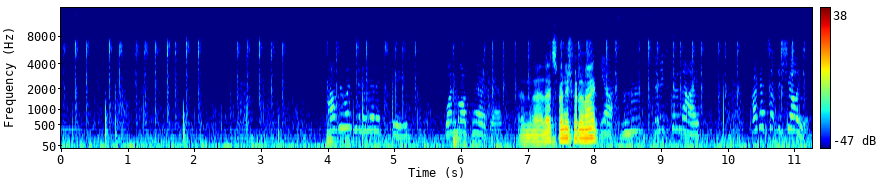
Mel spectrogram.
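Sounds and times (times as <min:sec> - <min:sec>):
keystroke clicks of someone typing a story: 0:00.0 - 0:11.2
speech: 0:04.2 - 0:08.8, 0:10.5 - 0:11.2.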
